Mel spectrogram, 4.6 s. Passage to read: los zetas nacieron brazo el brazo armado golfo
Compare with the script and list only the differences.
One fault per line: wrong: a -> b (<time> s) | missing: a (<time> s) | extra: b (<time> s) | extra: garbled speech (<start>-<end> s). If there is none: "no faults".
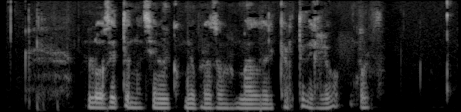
wrong: brazo -> como (1.7 s)
extra: del cártel del (2.6 s)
